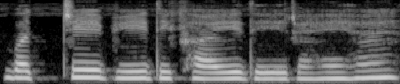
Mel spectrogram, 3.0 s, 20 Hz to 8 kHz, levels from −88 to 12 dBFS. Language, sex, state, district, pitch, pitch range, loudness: Hindi, female, Bihar, Kaimur, 240 Hz, 225-255 Hz, -14 LUFS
